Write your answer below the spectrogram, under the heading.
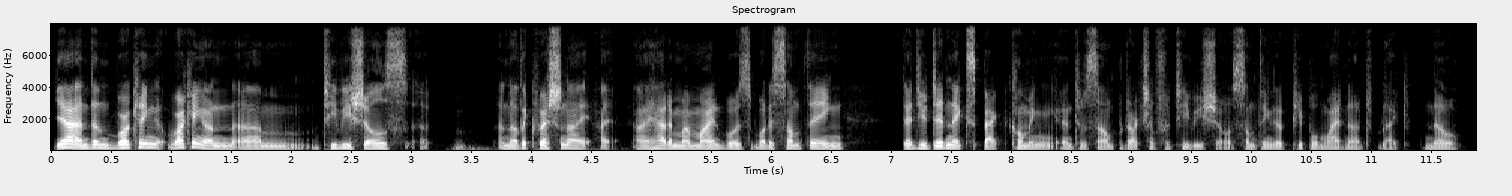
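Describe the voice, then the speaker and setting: A man's voice: on the high side, steady tone, fairly quick, fairly bright tone, no echo, studio quality. A man hosting a podcast interview in a casual, rambling and hesitant but enthusiastic way.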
